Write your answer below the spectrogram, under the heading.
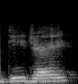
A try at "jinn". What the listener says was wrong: You pronounce it like Jinn, but in Arabic no D in it. In Arabic it's like GN, just Jinn. There's no D or Yeah, just like because the Arabic letter for G is like G.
